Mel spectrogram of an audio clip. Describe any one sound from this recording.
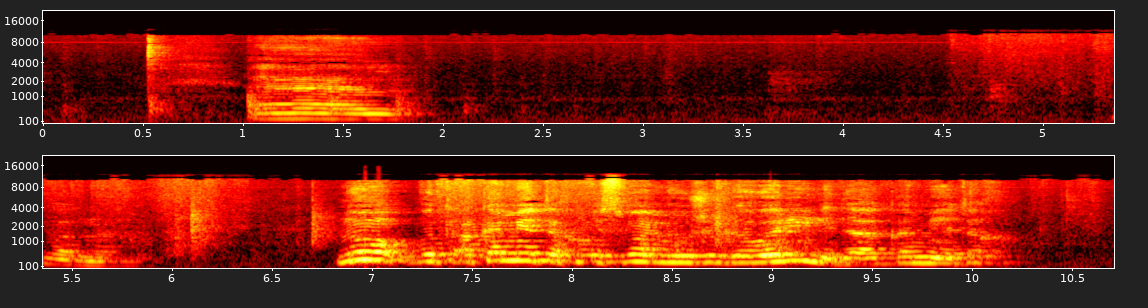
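A man speaks in a low voice, close by, in short bursts.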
